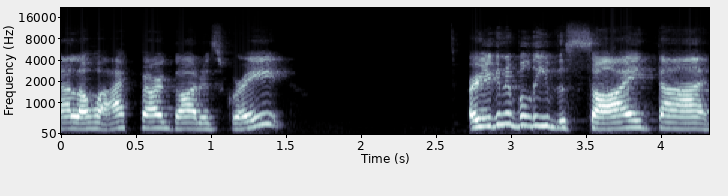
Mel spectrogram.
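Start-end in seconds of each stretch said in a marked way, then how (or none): none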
